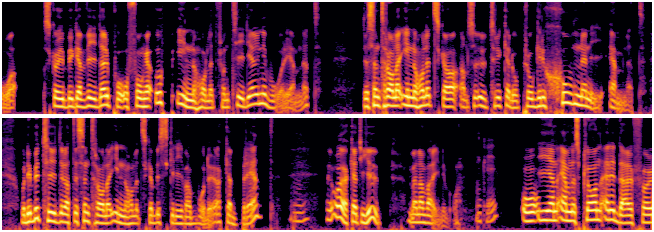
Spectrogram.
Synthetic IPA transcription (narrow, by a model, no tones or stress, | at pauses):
o̰ː | skajɵbʏɡːaviːd̪aɾəpʰɔːfɔŋːaʔɵpːɪnːəɦɔlːət̪fɾɔnt̪ʰiːd̪ɪɡaɾənɪvo̰ːə̰ɾɪ̰ɛ̰mnət̪ | d̪̥ɛsɛnt̪ʰɾɑːlaɪnːəɦɔlːət̪skaalt̪sɔʉ̟ːt̪ʰɾʏkːad̪ɔpʰɾʊɡɾɛɧuːnənɪ̰ɛmnə̰t̪ɔd̪ɛbɛt̪ʰyːd̪əɾat̪̚d̪ɛsɛnt̪ʰɾɑːlaɪnːəhɔlːət̪skabɛskɾiːvaboːd̪ə̰øːkat̪̚bɾɛd̪ | ɔøːkat̪jʉ̟ːpmɛlːanva̰ɾjə̰nɪ̰vo̰ː | ʔɔɪɛnɛmnəspʰlɑːnæɖɛd̪æɾfœɾ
